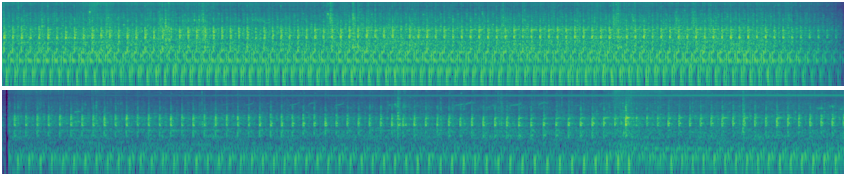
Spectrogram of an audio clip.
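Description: A small diesel engine chugs steadily close by.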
